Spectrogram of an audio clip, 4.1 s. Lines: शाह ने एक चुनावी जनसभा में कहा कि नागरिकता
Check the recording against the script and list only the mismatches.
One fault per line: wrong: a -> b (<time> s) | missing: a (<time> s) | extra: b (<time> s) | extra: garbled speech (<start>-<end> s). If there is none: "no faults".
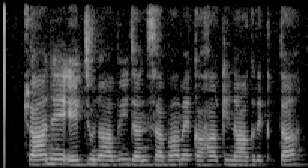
no faults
